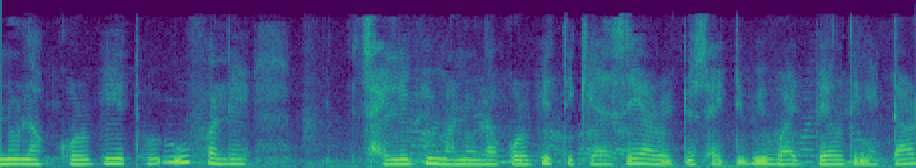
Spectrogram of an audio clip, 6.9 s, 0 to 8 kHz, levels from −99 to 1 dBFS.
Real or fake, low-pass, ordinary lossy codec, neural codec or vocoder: real; 7.2 kHz; AAC, 32 kbps; none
